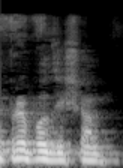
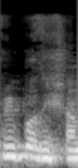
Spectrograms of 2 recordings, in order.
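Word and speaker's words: preposition: সিতে আছে এডভার্ব ডিতে প্রেপজিশন এডভার্ব বিতে প্রেপজিশন অনেকে প্রিপজিশন বলে প্রিপজিশন হবে প্রেপজিশন প্রনান্সিয়েশনে যেমন দেখেন বি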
